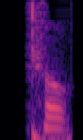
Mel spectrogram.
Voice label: "ທຸກ", Lao; thu#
